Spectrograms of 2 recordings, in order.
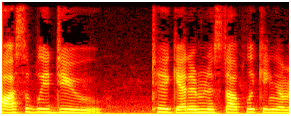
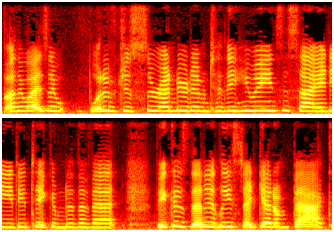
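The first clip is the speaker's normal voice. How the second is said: higher, tearful and pleading; talking through tears, apologising; crying; 4 semitones higher than usual. Real, not acted. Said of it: "watching me cry".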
